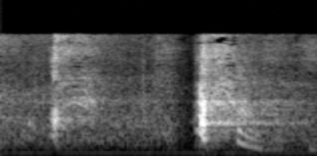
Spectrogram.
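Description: Two separate coughs from a Buddhist lay follower about a second apart, the second louder and harsher with a rough throaty tail, against quiet with no talking.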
